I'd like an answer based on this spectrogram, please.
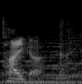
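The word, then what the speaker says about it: Taiga: was my dog and my cat is called tiger t-a-i-g-a spelled like the biome that exists oh okay how do you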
